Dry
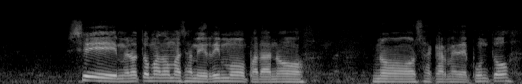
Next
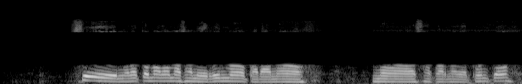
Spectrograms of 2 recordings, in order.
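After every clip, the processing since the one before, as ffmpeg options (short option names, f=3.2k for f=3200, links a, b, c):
-af "afftfilt=real='re*(1-between(b*sr/4096,890,4600))':imag='im*(1-between(b*sr/4096,890,4600))':win_size=4096:overlap=0.75,agate=range=-33dB:threshold=-42dB:ratio=3:detection=peak,volume=7dB"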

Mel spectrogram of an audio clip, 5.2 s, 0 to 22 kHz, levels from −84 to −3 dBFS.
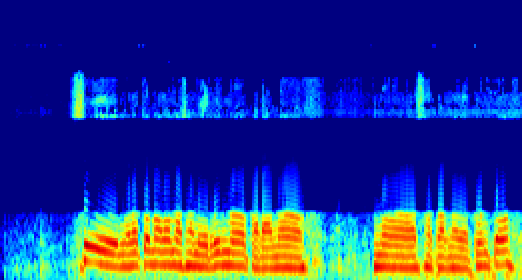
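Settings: -af "highpass=42,lowshelf=f=200:g=10,acompressor=threshold=-19dB:ratio=4,volume=8.5dB"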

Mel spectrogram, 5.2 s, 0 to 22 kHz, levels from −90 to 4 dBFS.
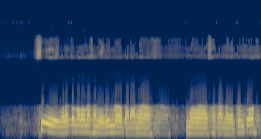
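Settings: -filter_complex "[0:a]alimiter=limit=-6.5dB:level=0:latency=1:release=89,highpass=320,asplit=2[a][b];[b]adelay=355.7,volume=-15dB,highshelf=f=4k:g=-8[c];[a][c]amix=inputs=2:normalize=0,volume=2dB"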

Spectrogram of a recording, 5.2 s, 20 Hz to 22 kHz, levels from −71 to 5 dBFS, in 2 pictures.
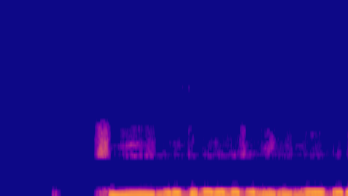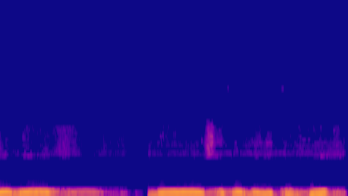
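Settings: -af "agate=range=-19dB:threshold=-44dB:ratio=16:detection=peak,equalizer=f=610:t=o:w=0.72:g=8.5,volume=-6dB"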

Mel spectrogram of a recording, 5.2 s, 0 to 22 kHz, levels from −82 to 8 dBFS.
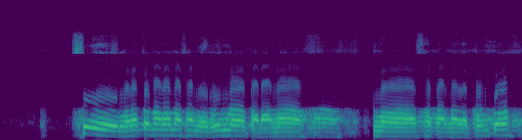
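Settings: -filter_complex "[0:a]equalizer=f=1k:t=o:w=0.86:g=-4.5,asplit=2[a][b];[b]highpass=f=720:p=1,volume=11dB,asoftclip=type=tanh:threshold=-5dB[c];[a][c]amix=inputs=2:normalize=0,lowpass=f=2.6k:p=1,volume=-6dB,acrossover=split=170|670[d][e][f];[d]acompressor=threshold=-50dB:ratio=4[g];[e]acompressor=threshold=-25dB:ratio=4[h];[f]acompressor=threshold=-33dB:ratio=4[i];[g][h][i]amix=inputs=3:normalize=0"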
